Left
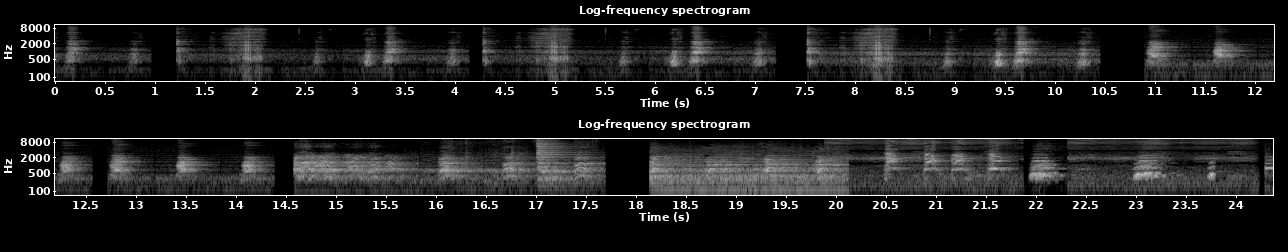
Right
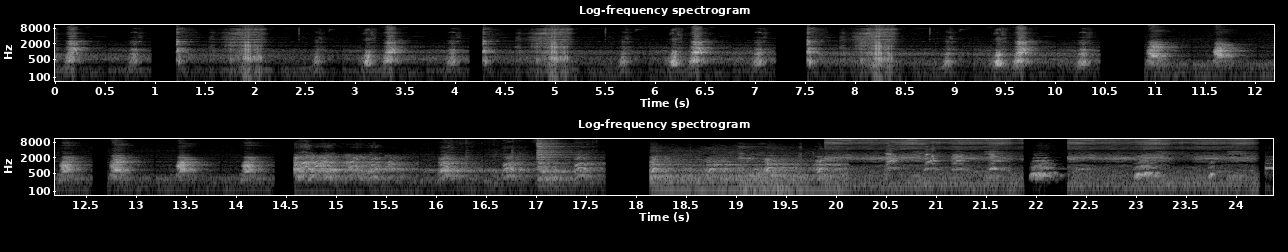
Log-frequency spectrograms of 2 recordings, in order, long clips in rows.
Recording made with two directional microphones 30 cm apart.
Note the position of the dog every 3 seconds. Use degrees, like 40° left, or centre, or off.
50° right, 50° right, 40° right, 20° right, 10° right, 10° left, 30° left, 40° left.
